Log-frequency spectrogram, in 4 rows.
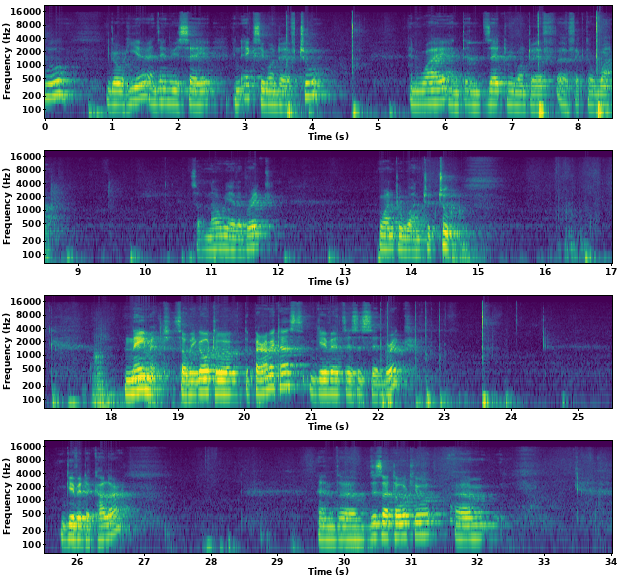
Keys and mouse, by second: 2.8-4.6 drag, 6.1-7.9 drag, 19.8-22.9 drag, 25.9-30.6 drag.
